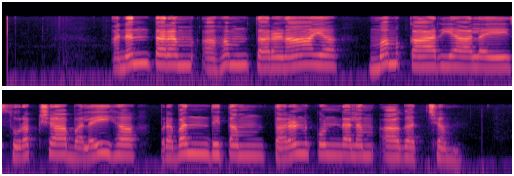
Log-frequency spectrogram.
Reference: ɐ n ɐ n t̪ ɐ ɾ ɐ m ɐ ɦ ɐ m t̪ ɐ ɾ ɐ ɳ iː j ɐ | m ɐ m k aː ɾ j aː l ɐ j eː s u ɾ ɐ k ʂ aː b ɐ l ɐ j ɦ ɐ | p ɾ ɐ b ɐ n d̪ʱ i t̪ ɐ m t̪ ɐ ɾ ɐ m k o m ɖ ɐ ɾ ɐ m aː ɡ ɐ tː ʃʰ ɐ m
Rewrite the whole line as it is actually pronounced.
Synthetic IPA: ɐ n ɐ n t̪ ɐ ɾ ɐ m ɐ ɦ ɐ m t̪ ɐ ɾ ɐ ɳ aː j ɐ | m ɐ m k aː ɾ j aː l ɐ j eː s u ɾ ɐ k ʂ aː b ɐ l ɐ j ɦ ɐ | p ɾ ɐ b ɐ n d̪ʱ i t̪ ɐ m t̪ ɐ ɾ ɐ ɳ k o ɳ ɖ ɐ l ɐ m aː ɡ ɐ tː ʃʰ ɐ m

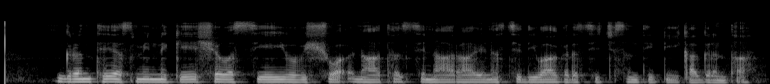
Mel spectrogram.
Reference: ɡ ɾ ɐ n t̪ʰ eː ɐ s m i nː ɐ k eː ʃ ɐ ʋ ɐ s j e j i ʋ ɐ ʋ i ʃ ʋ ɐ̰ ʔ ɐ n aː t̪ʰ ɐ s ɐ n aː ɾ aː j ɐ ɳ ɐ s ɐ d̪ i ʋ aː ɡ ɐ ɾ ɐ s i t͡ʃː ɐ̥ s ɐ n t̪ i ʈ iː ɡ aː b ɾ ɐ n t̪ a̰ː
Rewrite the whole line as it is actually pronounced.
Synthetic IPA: ɡ ɾ ɐ n t̪ʰ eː ɐ s m i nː ɐ k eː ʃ ɐ ʋ ɐ s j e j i ʋ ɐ ʋ i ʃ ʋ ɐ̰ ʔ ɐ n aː t̪ʰ ɐ s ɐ n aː ɾ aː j ɐ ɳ ɐ s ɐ d̪ i ʋ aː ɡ ɐ ɾ ɐ s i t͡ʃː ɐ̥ s ɐ n t̪ i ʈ iː k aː ɡ ɾ ɐ n t̪ʰ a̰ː

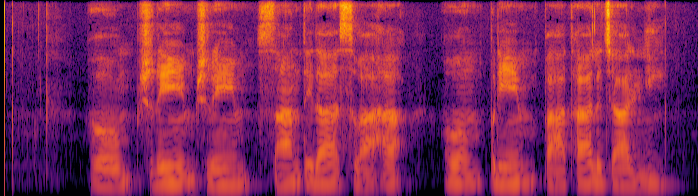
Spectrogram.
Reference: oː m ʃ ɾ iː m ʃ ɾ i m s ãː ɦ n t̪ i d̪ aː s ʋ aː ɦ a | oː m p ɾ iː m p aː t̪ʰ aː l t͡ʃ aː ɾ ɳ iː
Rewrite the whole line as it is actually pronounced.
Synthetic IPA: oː m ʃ ɾ iː m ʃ ɾ iː m s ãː n t̪ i d̪ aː s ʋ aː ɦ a | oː m p ɾ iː m p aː t̪ʰ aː l t͡ʃ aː ɾ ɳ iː

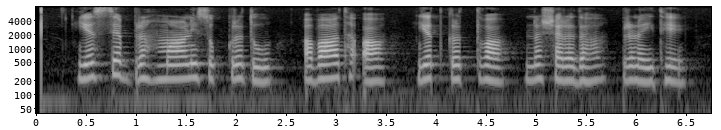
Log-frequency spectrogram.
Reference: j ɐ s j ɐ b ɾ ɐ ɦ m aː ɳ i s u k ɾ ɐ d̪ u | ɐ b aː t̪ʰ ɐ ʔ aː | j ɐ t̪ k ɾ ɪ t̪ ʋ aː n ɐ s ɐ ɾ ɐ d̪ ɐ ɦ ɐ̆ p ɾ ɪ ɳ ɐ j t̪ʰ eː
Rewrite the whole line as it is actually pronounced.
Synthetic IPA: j ɐ s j ɐ b ɾ ɐ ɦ m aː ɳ i s u k ɾ ɐ t̪ u | ɐ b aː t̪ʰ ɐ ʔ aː | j ɐ t̪ k ɾ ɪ t̪ ʋ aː n ɐ ʃ ɐ ɾ ɐ d̪ ɐ ɦ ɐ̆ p ɾ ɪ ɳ ɐ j t̪ʰ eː

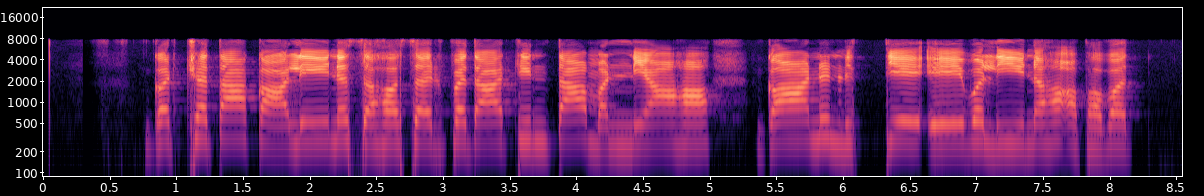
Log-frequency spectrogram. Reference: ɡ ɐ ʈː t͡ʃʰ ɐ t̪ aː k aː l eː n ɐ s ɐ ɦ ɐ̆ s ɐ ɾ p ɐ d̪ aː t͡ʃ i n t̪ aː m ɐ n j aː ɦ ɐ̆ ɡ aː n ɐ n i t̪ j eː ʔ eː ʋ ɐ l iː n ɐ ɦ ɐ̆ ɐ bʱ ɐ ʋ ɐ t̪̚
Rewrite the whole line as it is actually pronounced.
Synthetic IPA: ɡ ɐ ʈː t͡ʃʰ ɐ t̪ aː k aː l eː n ɐ s ɐ ɦ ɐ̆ s ɐ ɾ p ɐ d̪ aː t͡ʃ i n t̪ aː m ɐ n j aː ɦ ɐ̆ ɡ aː n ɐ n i t̪ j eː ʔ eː ʋ ɐ l iː n ɐ ɦ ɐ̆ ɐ bʱ ɐ ʋ ɐ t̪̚

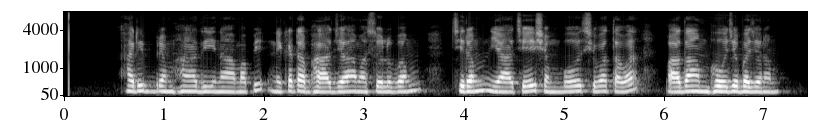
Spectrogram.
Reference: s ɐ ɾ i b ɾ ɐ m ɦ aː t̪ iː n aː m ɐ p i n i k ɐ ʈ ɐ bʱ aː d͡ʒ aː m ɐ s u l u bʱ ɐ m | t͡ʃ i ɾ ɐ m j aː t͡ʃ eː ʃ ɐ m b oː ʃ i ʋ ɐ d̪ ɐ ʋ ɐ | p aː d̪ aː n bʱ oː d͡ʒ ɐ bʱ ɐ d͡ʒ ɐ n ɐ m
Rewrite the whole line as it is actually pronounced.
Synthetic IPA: h ɐ ɾ i b ɾ ɐ m ɦ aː d̪ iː n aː m ɐ p i n i k ɐ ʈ ɐ bʱ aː d͡ʒ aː m ɐ s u l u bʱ ɐ m | t͡ʃ i ɾ ɐ m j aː t͡ʃ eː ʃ ɐ m b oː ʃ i ʋ ɐ t̪ ɐ ʋ ɐ | p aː d̪ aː m bʱ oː d͡ʒ ɐ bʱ ɐ d͡ʒ ɐ n ɐ m

